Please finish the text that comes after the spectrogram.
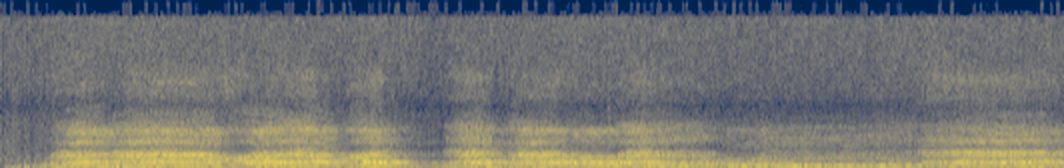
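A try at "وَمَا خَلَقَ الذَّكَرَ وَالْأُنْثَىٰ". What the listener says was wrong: Nanti ini ada pelajaran ikhfa ya. Nun sukun bertemu tha itu bukan untha tapi siap-siap ke tha ya. Untha.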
